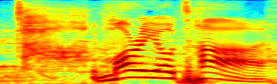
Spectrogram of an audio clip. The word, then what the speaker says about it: Mariota: how history and kindness work with that enunciation Mariota and that is smokes how you pronounce his name here and I'm like no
